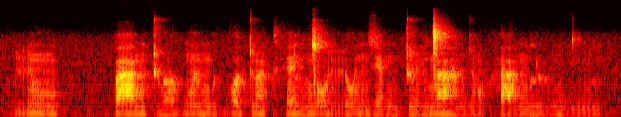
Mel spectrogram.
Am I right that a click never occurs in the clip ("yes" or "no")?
no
